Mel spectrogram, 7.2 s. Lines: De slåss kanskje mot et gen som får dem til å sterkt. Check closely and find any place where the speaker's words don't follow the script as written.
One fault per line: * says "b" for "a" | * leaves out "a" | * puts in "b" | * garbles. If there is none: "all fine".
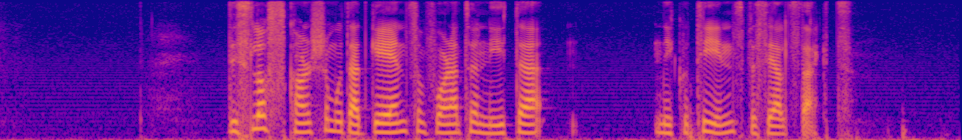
* puts in "nyte nikotinen spesielt"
